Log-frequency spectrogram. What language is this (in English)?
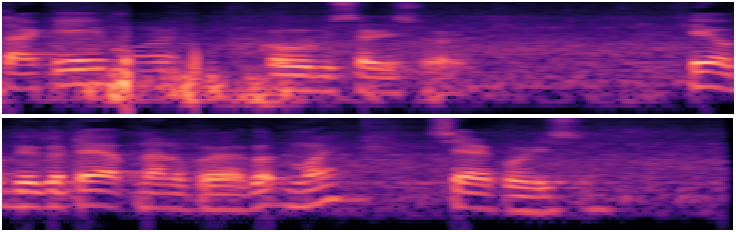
Assamese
